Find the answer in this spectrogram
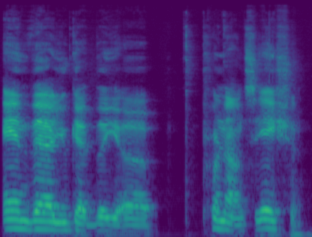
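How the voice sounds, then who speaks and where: With a mid-range voice that sounds pushed and bright, a young man from Denmark speaks at a measured pace with a Danish accent. He hosts a casual walkthrough of a language he made up, thinking aloud hesitantly as he translates on the fly; Danish is his native language.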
